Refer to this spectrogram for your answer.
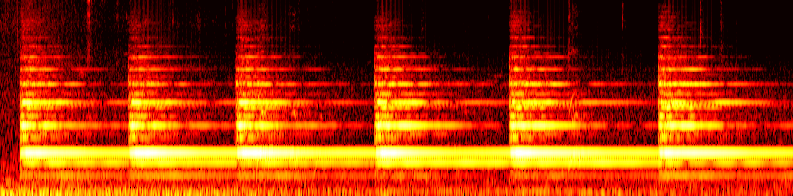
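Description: Festive church bells ring out for the St George's Day village feast in a steady sequence of six strikes, each resonant peal ringing on and overlapping the next. Loud, with no voices.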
